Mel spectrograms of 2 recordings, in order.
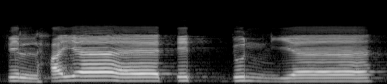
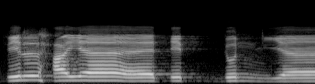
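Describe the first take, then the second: No difference in how they are said.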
